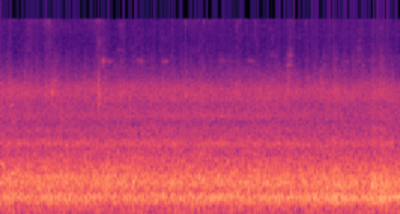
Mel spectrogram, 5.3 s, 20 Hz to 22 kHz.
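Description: Tokyo Metro 9000 series subway train running through a tunnel, heard from inside the car: a steady rumble of wheels on rails.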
